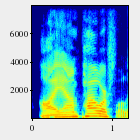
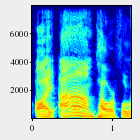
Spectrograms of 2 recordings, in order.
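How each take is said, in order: First: "I am powerful" said flatly, with no conviction; a half-hearted affirmation that falls flat; limp, unconvinced. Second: Mean it this time; with conviction. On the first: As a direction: say "powerful" like you don't believe it. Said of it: "that's the crappiest way to say that". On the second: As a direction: stress on "am" in "I am powerful". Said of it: "You've gotta have a bit more conviction". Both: Shown as a demonstration.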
